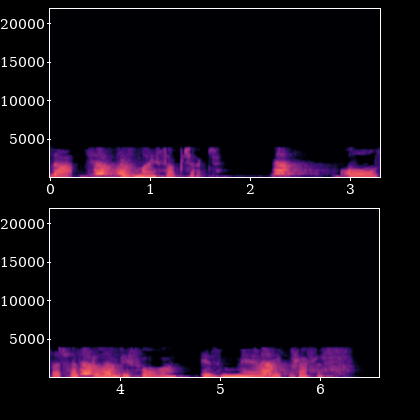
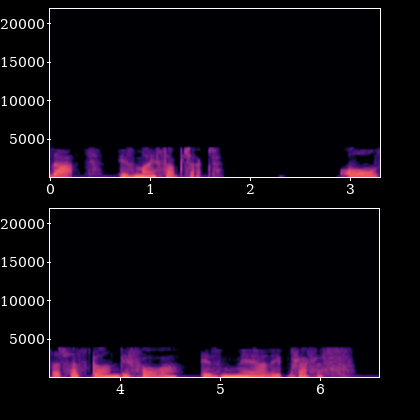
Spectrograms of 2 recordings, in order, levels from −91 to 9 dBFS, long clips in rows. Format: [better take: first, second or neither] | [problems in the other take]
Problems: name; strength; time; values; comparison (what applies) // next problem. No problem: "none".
second | noise reduction (classical method log-MMSE)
